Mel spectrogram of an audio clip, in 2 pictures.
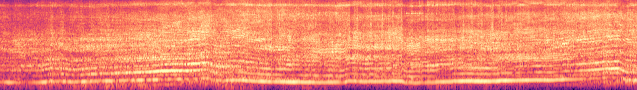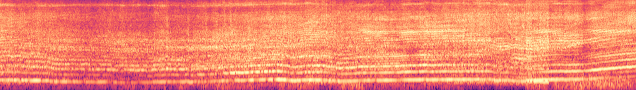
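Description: A Traxxas T-Maxx RC truck's small nitro engine screams steadily at high pitch, its tone rising and dropping as the throttle is worked and the gears shift, loud and continuous throughout.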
